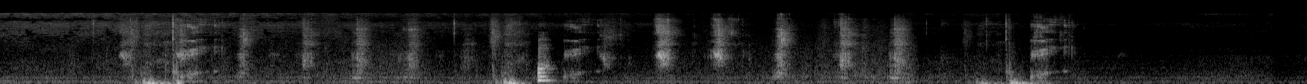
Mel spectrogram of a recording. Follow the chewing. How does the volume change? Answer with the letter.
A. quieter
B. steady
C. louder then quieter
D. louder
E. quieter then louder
C.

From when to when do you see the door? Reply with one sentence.
The door can be heard from 0.9 to 1.9 s, from 4.5 to 5.3 s and from 9.6 to 10.7 s.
